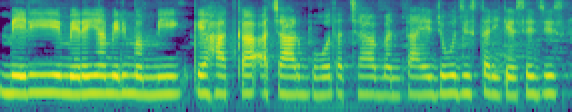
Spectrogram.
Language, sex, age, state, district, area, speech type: Hindi, female, 45-60, Madhya Pradesh, Bhopal, urban, spontaneous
